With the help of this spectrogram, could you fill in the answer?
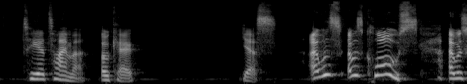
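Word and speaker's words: Teatime: I know it's how it's spelled. Teataime. Teataime.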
